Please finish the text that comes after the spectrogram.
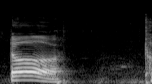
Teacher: आपका जिह्वा जो है वो मुड़कर कहाँ स्पर्श कर रही है? मूर्धा पर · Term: मूर्धन्य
